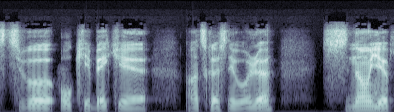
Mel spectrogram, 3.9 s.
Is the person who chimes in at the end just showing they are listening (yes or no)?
no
